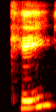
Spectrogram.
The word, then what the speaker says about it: Keely: It's not pronounced or. The best way to remember how to pronounce my name is think of key to success, right? Key is my name.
